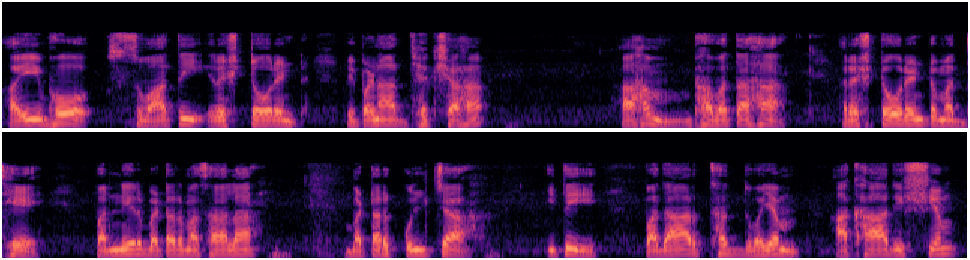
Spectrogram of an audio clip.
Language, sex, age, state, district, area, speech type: Sanskrit, male, 18-30, Karnataka, Bangalore Rural, urban, spontaneous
